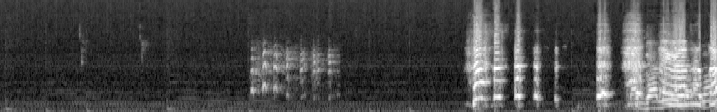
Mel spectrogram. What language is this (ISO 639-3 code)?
fil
